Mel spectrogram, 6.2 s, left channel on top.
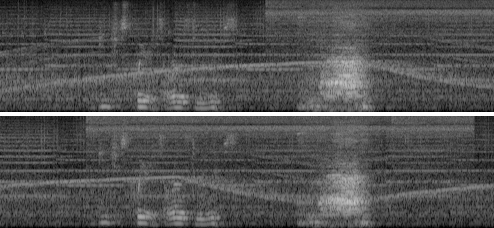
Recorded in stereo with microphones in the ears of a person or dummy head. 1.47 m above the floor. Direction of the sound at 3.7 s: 25° right (ahead or behind).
